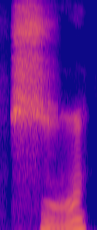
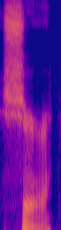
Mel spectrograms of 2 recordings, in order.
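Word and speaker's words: 十: Okay, so the entire system is built on one single crucial character, this one right here, shi. It's pronounced shi with a nice rising tone.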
